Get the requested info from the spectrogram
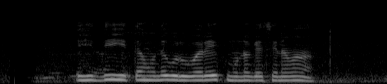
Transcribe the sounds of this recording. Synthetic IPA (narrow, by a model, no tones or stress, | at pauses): eɦid̪iːhit̪əɦund̪əɡuɾuʋəɾeːkmunəɡɛsenəʋaː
